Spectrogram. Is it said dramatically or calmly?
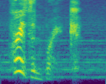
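calmly. It is said calmly and evenly.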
